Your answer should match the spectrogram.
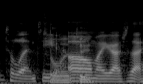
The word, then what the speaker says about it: Talenti: Talenti. Talenti.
